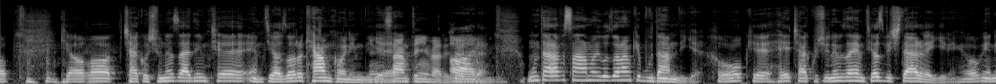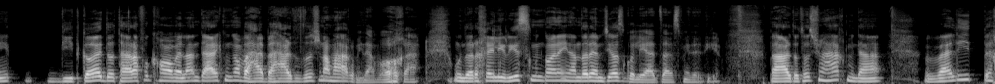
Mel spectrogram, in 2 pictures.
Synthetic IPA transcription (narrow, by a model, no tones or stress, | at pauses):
cʰeɒːɣɒːt͡ʃʰækʰot͡ʃʰuːnezæd̪iːmcʰe̞emt̪ʰijɒːzɒːɾocʰæmkʰo̞niːmd̪iɡesæmt̪einvæɾɒɾɾeunt̪ʰæɾæfesæɾmɒːje̞ɡozɒːɾæmcʰe̞buːd̪æmd̪iɟexob̥cʰe̞ɦejt͡ʃʰækʰːot͡ʃʰuːnemizæniemt̪ʰijɒːzbiːʃt̪æɾbe̞ɟḭːɾḭmobjænid̪iːd̪ɡɒːhed̪ot̪ʰæɾæfokʰɒːme̞lænd̪æɾcʰmikʰonævæɦbeɦæɾd̪ot̪ʰːt̪eʃunæmhæɣmiːd̪æmvɒːɣeænund̪ɒːɾexe̞jliːɾiskmiːko̞neiːnhæmd̪ɒːɾeemt̪ʰijɒːzɡolːijæzd̪æst̪mid̪ed̪iɟe̞b̥ehæɾd̪ot̪ʰɒːt̪eʃunhæɣmiːd̪æmvæliːbe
